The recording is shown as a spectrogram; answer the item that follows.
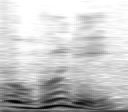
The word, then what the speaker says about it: Ogunde: Yeah, because Ijebu people actually pronounce the name as Ogunde. Ogunde. Yes, the N is silent. Ogunde.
